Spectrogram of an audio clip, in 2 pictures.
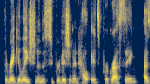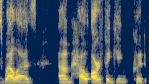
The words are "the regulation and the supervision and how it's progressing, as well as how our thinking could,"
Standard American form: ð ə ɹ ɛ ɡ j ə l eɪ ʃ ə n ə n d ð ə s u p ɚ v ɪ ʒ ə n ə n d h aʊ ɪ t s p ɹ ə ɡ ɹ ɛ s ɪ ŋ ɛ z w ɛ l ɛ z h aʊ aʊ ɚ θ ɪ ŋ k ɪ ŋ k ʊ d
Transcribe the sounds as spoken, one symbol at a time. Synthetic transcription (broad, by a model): ð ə ɹ ɛ ɡ j ə l eɪ ʃ ə n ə n ð ə s u p ɚ v ɪ ʒ ə n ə n h aʊ ɪ t s p ɹ ə ɡ ɹ ɛ s ɪ ŋ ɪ z w ɛ l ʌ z h aʊ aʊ ɚ θ ɪ ŋ k ɪ ŋ k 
